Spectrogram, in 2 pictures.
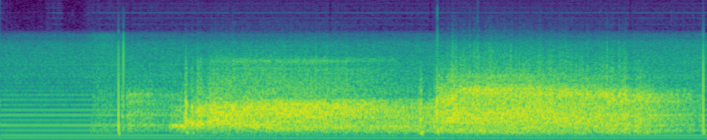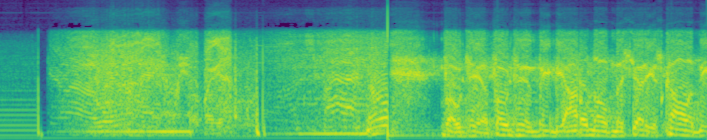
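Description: CB radio receiver audio: a low hum with its overtones, then several seconds of loud rushing radio noise, then from about halfway garbled, overlapping voice transmissions with steady whistling tones under them.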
